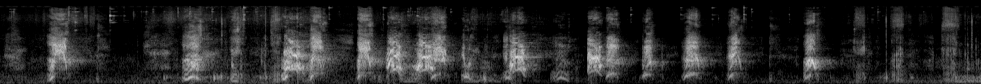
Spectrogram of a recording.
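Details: Three dogs playing with a Jolly Ball, growling and barking: a rapid run of short, rough, noisy barks and growling bursts, irregular, about one every second, overlapping one another throughout.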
